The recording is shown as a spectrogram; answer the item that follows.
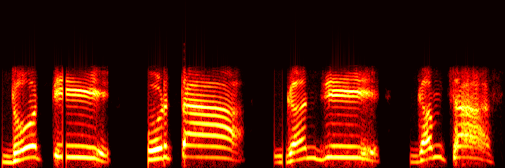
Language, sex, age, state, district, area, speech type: Maithili, male, 60+, Bihar, Sitamarhi, rural, conversation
